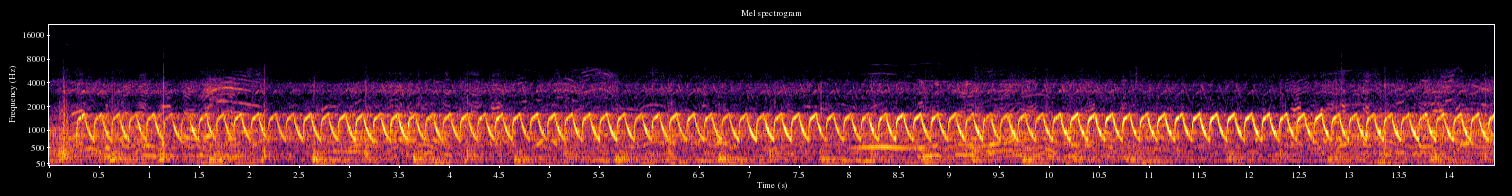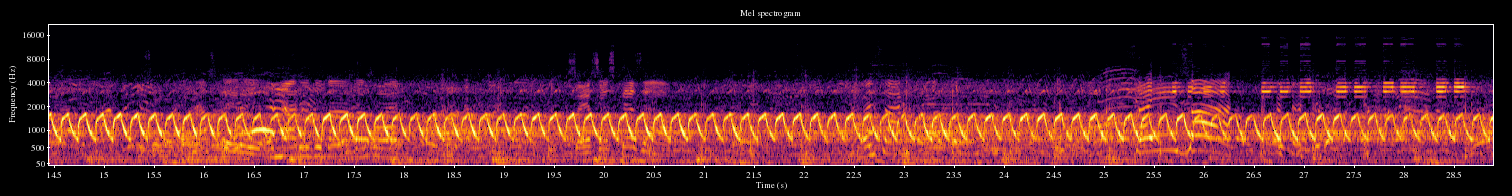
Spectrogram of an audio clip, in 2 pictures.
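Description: Emergency-vehicle siren sounding a fast yelp, its pitch rising and falling several times a second without a break, over crowd noise. A second, higher warbling tone joins near the end.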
